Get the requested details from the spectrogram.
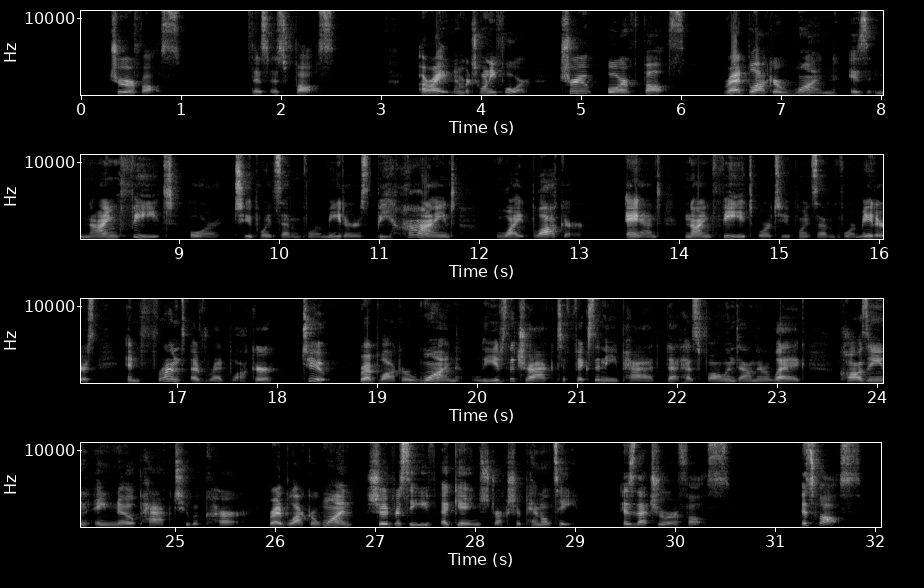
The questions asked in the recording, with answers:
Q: Red blocker 1 should receive a game structure penalty.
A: It's false.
